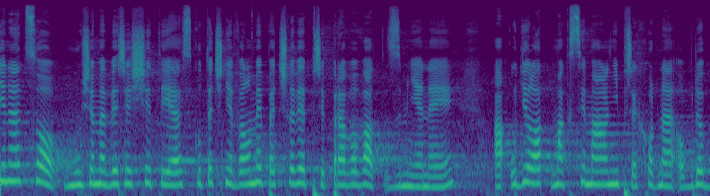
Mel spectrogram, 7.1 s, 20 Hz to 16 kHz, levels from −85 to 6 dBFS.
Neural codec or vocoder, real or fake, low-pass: none; real; 14.4 kHz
